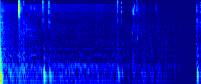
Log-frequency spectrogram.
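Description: Near silence with a few faint computer mouse clicks: two within the first second, then fainter ones later and one near the end.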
